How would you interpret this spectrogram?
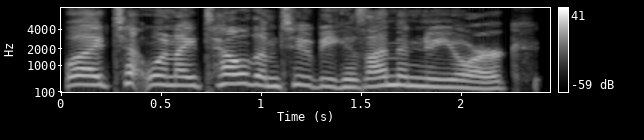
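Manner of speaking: normal talking voice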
